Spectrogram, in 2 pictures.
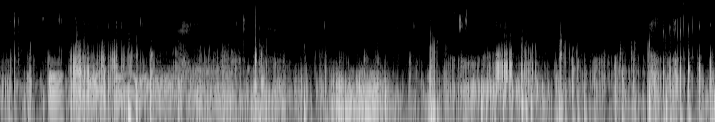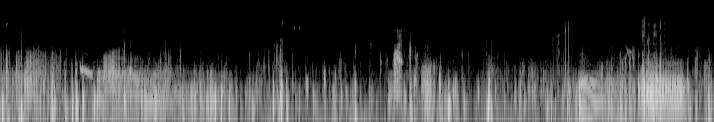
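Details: Stomach growling (borborygmi): long, gurgling, rumbling bowel sounds with bubbling and squeaky runs as gas and fluid move through the gut.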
